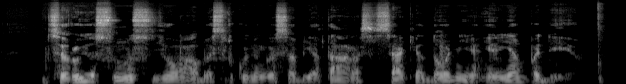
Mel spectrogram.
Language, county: Lithuanian, Kaunas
